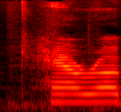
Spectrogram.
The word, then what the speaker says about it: Chara: debate on how to pronounce it but I pronounce it Kara because I'm pretty sure that's the correct pronunciation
